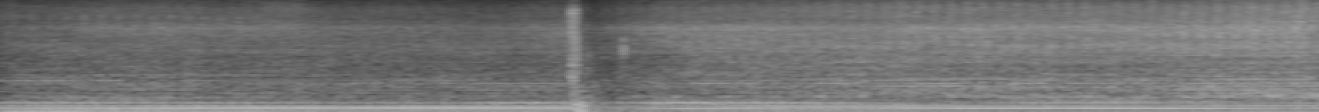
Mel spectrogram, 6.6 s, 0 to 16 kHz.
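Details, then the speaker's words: Cold first start of a Mk1 VW Golf Softtop petrol engine after refilling fluids and charging the battery, choke applied then eased. Steady, even idle with a smooth low throb at raised cold-start speed. Normal cold idle on choke. "Little bit of choke. The old girl. Little bit more. Drop a bit of choke off. Let her warm up."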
